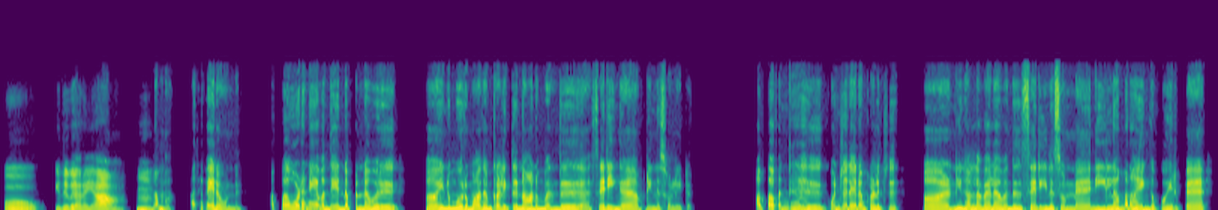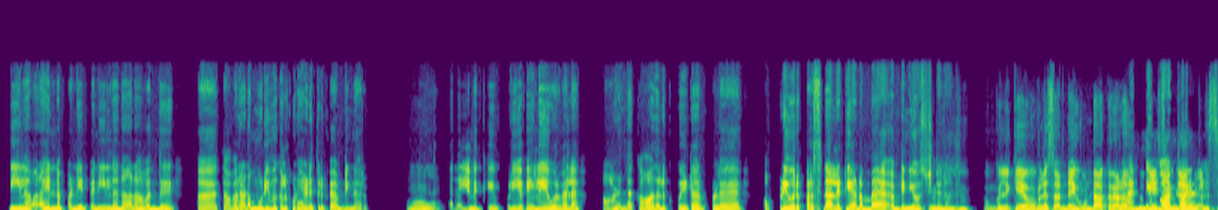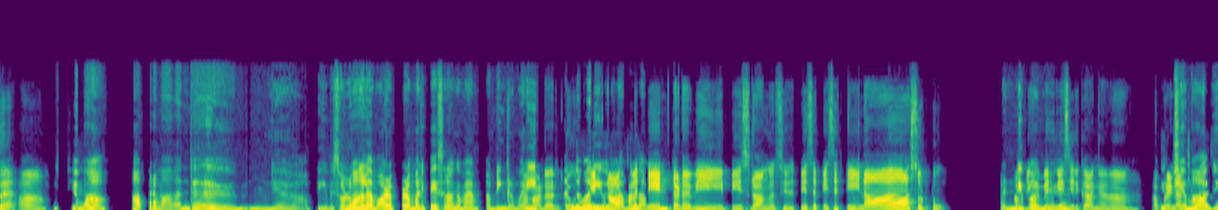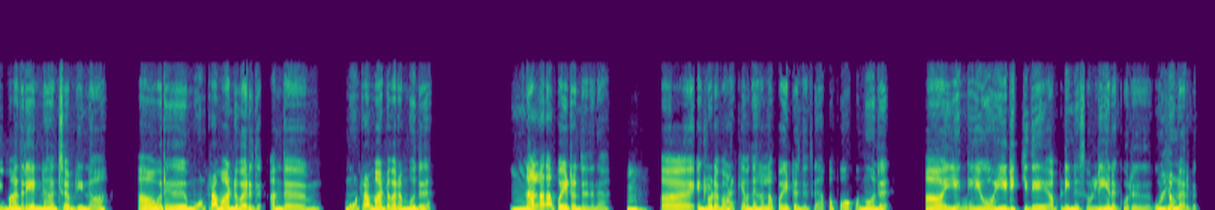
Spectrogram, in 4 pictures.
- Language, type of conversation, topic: Tamil, podcast, தவறான ஒருவரைத் தேர்ந்தெடுத்த அனுபவம் உங்களுக்கு எப்படி இருந்தது என்று சொல்ல முடியுமா?
- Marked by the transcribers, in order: in English: "பெர்சனாலிட்டியா"; chuckle; other background noise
